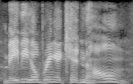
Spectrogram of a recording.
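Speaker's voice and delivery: put-on retelling her childhood thought about kittens with a laugh; innocent child. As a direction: play the puzzled little girl. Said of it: "And I would think".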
